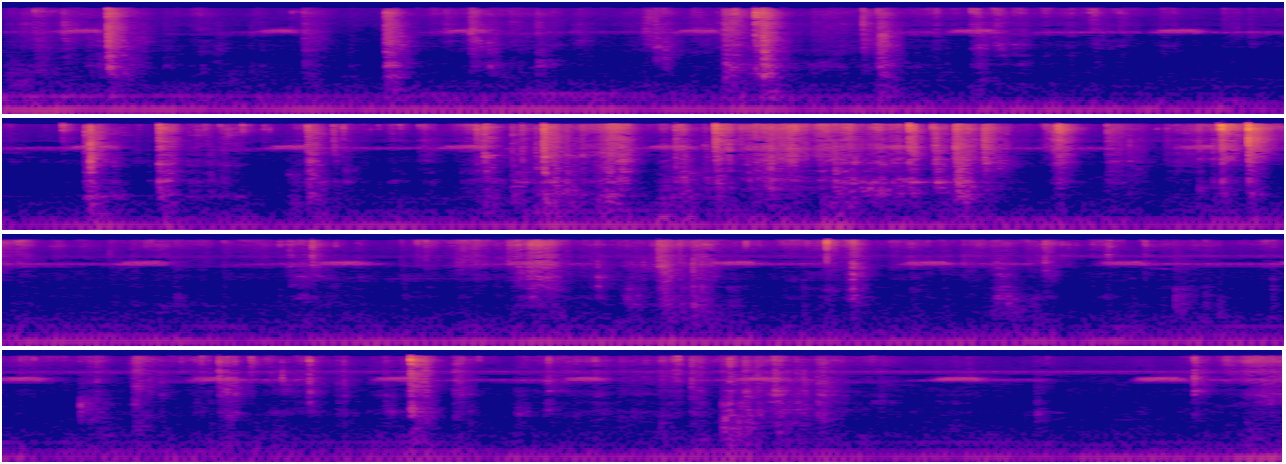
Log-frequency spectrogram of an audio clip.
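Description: Irregular clicks, taps and scrapes of hand work, thickest about halfway through. Behind them a faint high chirp repeats about once a second over a steady low hum.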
